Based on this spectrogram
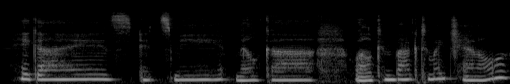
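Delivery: low-key, close to the mic, guys stretched. Opening a channel video with the camera very close, talking quietly. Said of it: "Sorry that I'm talking so quietly".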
